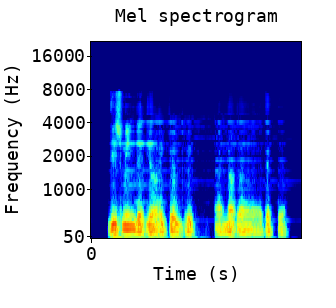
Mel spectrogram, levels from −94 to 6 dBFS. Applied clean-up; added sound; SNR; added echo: neural mask model DeepFilterNet 3.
